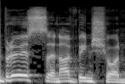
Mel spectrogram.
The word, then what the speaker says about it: Brewis: just leave it there that's been gavis Bruce this GIS two things here I got your name wrong and it also sounded like a TV presenter that's been Gavin bruis and I've been Sean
